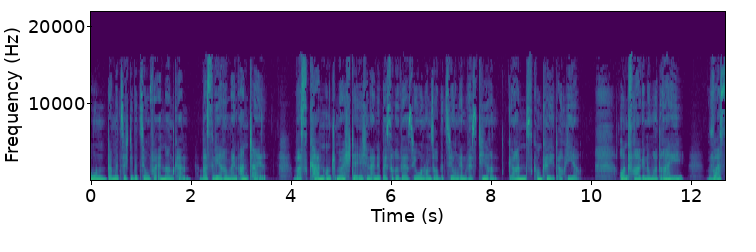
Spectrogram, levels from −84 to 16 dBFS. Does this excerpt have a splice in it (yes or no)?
yes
